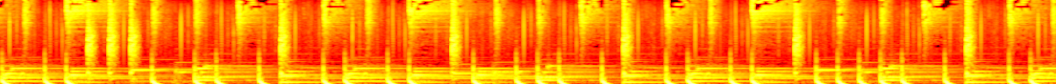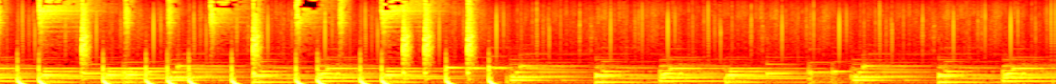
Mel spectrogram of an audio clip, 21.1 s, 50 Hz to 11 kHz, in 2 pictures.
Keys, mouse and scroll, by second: 1.3 middle click, 1.8 scroll up 1, 2.0 middle click, 2.5 middle click, 2.8 click, 3.2 scroll down 1, 3.3-4.5 drag, 4.6 middle click, 4.8 scroll up 1, 5.0 click, 5.3 middle click, 5.5 click, 5.7 scroll down 1, 5.8 click, 6.6 scroll down 1, 6.8 middle click, 6.9-7.4 scroll up 1, 7.4-7.9 drag, 7.9 f, 8.2 click, 8.4 middle click, 8.6 click, 8.8 middle click, 9.0 click, 9.5 middle click, 9.6 scroll up 1, 9.7 click, 10.3 scroll down 2, 10.5 scroll up 3, 10.7 middle click, 10.9 click, 11.1 scroll down 2, 11.2 middle click, 11.3 scroll up 1, 11.4 click, 11.7 scroll down 3, 11.8 scroll up 1, 12.0 click, 12.2 middle click, 12.9 click, 13.4 scroll down 2, 13.5 middle click, 13.9 click, 14.0 scroll up 1, 14.2 click, 14.4-15.8 scroll down 1, 15.8 middle click, 16.2 scroll up 2, 16.9 click, 17.6 f, 17.8 middle click, 18.1 f, 18.4 click, 18.9 scroll down 1, 19.1 click, 19.4 middle click, 19.6 scroll up 1, 19.8 click, 20.3 middle click, 20.6 click, 20.8 scroll down 1, 20.9 middle click.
